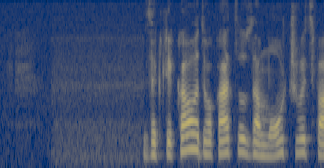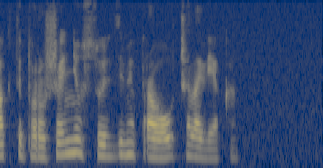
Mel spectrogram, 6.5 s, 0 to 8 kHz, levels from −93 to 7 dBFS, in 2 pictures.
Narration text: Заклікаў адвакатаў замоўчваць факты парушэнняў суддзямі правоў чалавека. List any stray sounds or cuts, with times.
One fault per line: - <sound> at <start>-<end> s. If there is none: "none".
none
